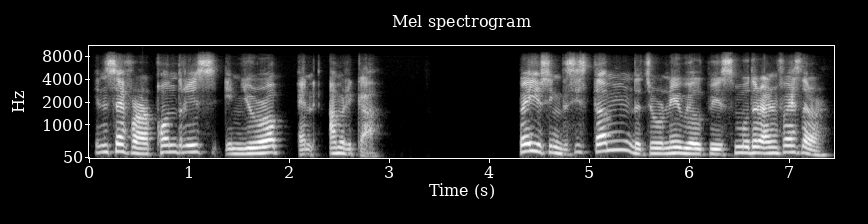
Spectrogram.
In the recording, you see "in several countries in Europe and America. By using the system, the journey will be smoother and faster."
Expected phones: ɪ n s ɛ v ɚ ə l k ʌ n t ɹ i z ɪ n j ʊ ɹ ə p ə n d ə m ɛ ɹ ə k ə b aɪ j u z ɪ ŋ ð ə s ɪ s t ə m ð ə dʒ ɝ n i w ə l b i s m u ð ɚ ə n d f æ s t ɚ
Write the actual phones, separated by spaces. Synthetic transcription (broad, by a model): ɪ n s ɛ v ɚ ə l k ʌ n t ɹ i s ɪ n j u ɹ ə p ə n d ə m ɛ ɹ ə k ə b aɪ j u s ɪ ŋ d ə s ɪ s t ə m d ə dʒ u n i w ə l b i s m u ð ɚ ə n f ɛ s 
